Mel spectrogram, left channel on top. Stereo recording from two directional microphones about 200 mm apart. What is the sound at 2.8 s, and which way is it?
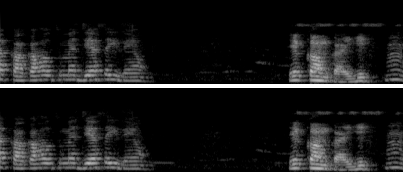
Speech, 20° left (ahead or behind).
